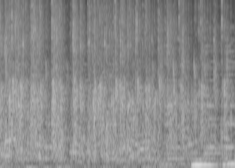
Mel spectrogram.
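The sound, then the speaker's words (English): An audience applauds steadily throughout, welcoming a singer from La Follette, Tennessee, onto the stage at a show in Victoria, with a dense, even patter of clapping and no pauses. “Let's give him a great big welcome here in Victoria.”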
